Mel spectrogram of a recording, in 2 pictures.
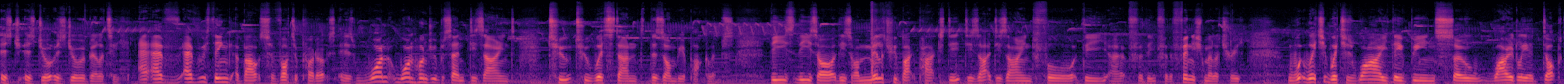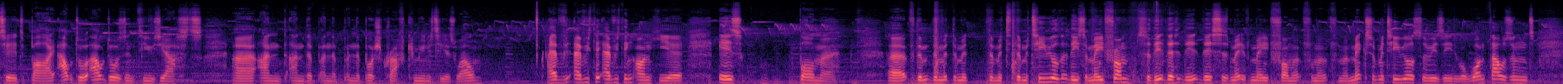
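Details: Adult male with a stammer he links to his anxiety, lingering but improving, helped by propranolol; stuttering.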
